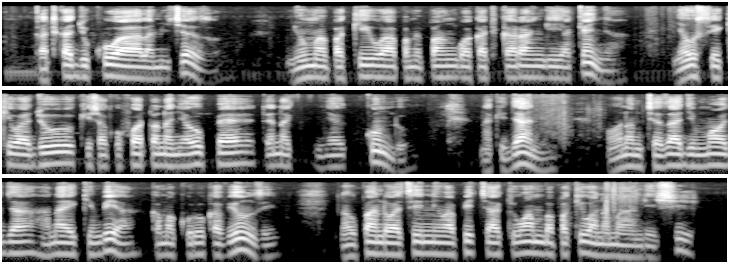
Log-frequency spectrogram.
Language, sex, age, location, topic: Swahili, male, 25-35, Kisii, education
